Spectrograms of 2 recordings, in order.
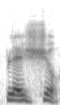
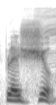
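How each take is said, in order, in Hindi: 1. बीच का व्यंजन नरम 'zh' की ध्वनि है। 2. बीच का व्यंजन नरम 'zh' की ध्वनि है।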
